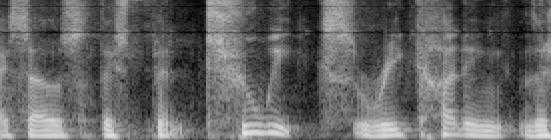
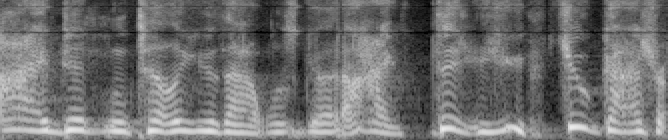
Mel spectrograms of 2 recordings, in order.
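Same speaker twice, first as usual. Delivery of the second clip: mock screaming, much higher; 8 semitones higher than usual. Recounting how she denied approving the graphics, imitating someone screaming. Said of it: "she'd start screaming".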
